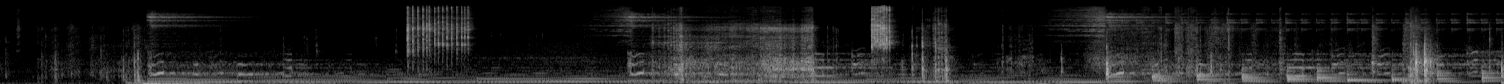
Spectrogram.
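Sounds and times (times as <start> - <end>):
background music with held notes: 1.4 - 15.0.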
